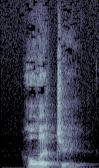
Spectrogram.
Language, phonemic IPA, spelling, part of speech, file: Dutch, /ˈhɑləcə/, halletje, noun, Nl-halletje.ogg
- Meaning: diminutive of hal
